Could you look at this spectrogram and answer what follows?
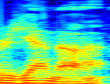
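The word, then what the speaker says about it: Jehne: a guy named Walter yenna a soil microbiologist from Down Under uh his last name is spelled j e h n e and I suggest everyone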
